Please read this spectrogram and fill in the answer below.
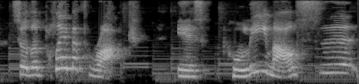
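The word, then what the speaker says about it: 普利茅斯: We translate the word Plymouth, which is 普利茅斯. 普利茅斯. So third tone, fourth tone, second tone, first tone.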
